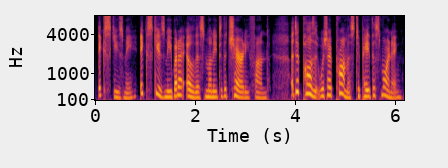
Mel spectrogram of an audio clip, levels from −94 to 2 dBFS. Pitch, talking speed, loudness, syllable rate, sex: 215 Hz, 205 wpm, -19 LUFS, 6.1 syllables/s, female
